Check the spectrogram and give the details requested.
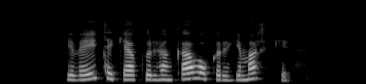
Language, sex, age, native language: Icelandic, female, 50-59, Icelandic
